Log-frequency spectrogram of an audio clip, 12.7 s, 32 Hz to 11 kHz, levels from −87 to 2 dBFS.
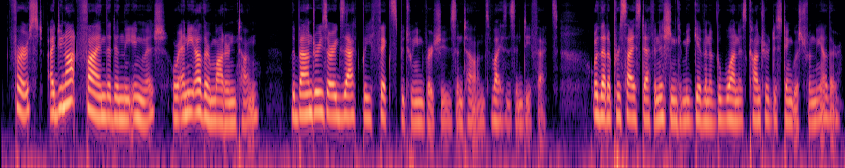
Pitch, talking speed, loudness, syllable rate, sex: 185 Hz, 200 wpm, -20 LUFS, 6.3 syllables/s, female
